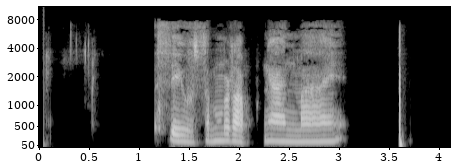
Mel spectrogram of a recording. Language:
Thai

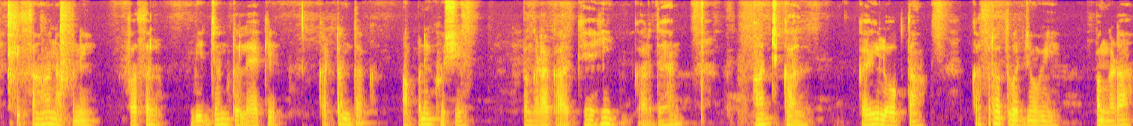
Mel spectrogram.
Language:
Punjabi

